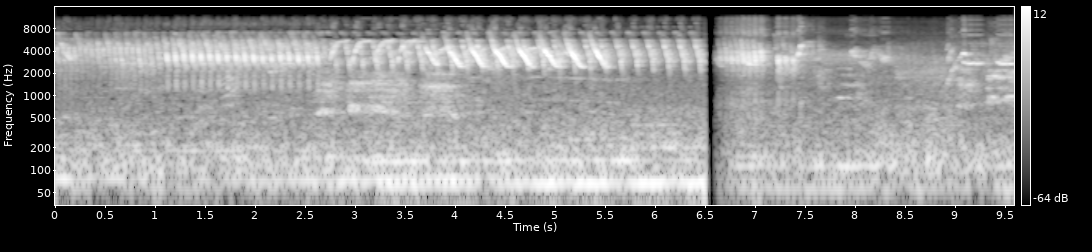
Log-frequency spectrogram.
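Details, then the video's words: Canary song played as a lure to prompt silent young canaries to sing: fast, bright, rattling trills that run in quick repeated notes for about six seconds, then a brief cut and more chirping phrases. "suara burung kenari||pancingan burung kenari paud kenari macet bunyi"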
